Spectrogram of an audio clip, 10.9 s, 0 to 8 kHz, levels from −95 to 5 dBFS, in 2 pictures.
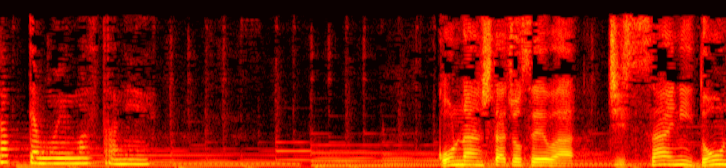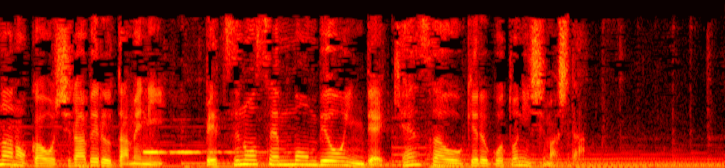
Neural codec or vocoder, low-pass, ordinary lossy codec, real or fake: none; 7.2 kHz; MP3, 32 kbps; real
